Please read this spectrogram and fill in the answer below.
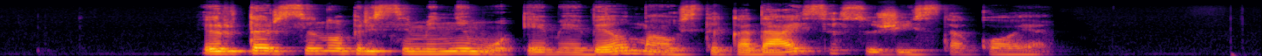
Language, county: Lithuanian, Alytus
